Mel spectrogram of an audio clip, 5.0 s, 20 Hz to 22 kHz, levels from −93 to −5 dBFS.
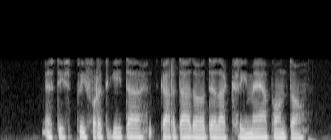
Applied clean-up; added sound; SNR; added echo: none; none; none; none.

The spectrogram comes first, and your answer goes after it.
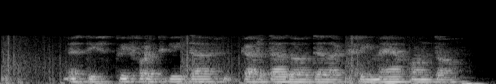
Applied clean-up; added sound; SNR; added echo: none; Fireworks; 17 dB; reverberation time 0.3 s.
